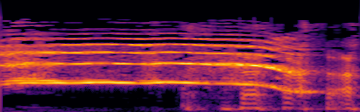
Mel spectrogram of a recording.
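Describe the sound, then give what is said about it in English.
A high-pitched human scream holds steady and shrill for over a second, then wavers and drops in pitch near the end as rougher, lower noise enters. “And then you just start screaming in your high-pitched scream.”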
